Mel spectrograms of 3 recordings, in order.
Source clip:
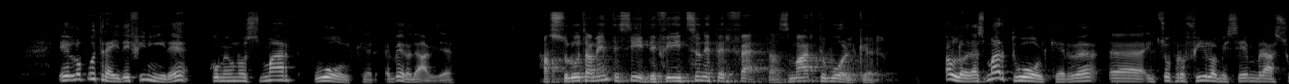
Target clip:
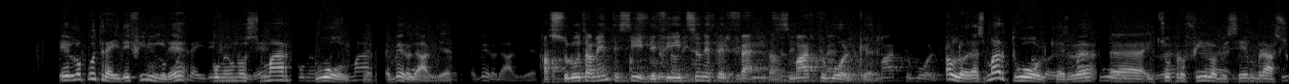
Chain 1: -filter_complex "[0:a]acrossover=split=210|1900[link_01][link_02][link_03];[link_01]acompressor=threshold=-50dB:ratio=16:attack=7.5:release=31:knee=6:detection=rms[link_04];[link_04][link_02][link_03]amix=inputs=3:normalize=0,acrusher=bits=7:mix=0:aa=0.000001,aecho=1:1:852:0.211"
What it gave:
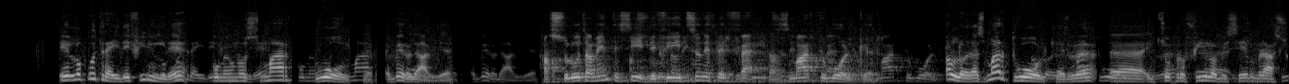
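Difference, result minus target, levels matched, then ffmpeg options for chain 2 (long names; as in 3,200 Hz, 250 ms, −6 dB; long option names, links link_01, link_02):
downward compressor: peak gain reduction −9 dB
-filter_complex "[0:a]acrossover=split=210|1900[link_01][link_02][link_03];[link_01]acompressor=threshold=-59.5dB:ratio=16:attack=7.5:release=31:knee=6:detection=rms[link_04];[link_04][link_02][link_03]amix=inputs=3:normalize=0,acrusher=bits=7:mix=0:aa=0.000001,aecho=1:1:852:0.211"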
